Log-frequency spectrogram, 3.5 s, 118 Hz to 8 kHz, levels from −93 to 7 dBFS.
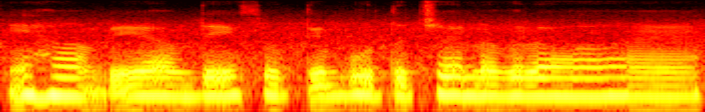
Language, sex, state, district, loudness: Hindi, female, Haryana, Charkhi Dadri, -12 LUFS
